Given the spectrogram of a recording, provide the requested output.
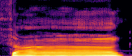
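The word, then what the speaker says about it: ثاء: এরপরে দেখেন সা, সা। এই সা অক্ষরটি মুখের যে অংশটিকে বের হয় সেই অংশটি হচ্ছে যে দুই দাঁতের মাঝামাঝি কিছু পরিমাণ জিহ্বাটা বের হয়ে থাকিবে এবং সা, সা, সা উচ্চারণটি হবে।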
